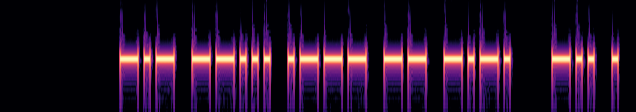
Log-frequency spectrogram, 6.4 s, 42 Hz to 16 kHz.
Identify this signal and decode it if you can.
Morse code, heard as a keyed tone, about 21 wpm, 700 Hz. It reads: K7JMC DE
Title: USA Callsign DE Callsign 20wpm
